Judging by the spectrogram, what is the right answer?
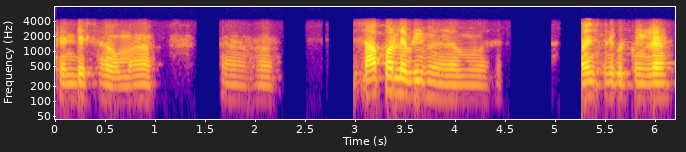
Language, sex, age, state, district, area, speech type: Tamil, male, 60+, Tamil Nadu, Mayiladuthurai, rural, conversation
